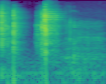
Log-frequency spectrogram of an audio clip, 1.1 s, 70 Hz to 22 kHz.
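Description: A Sig Sauer SP2022 pistol dry-fired in double action gives two sharp metallic clicks in quick succession, then a fainter rattle of the mechanism settling, close and crisp with no voices.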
